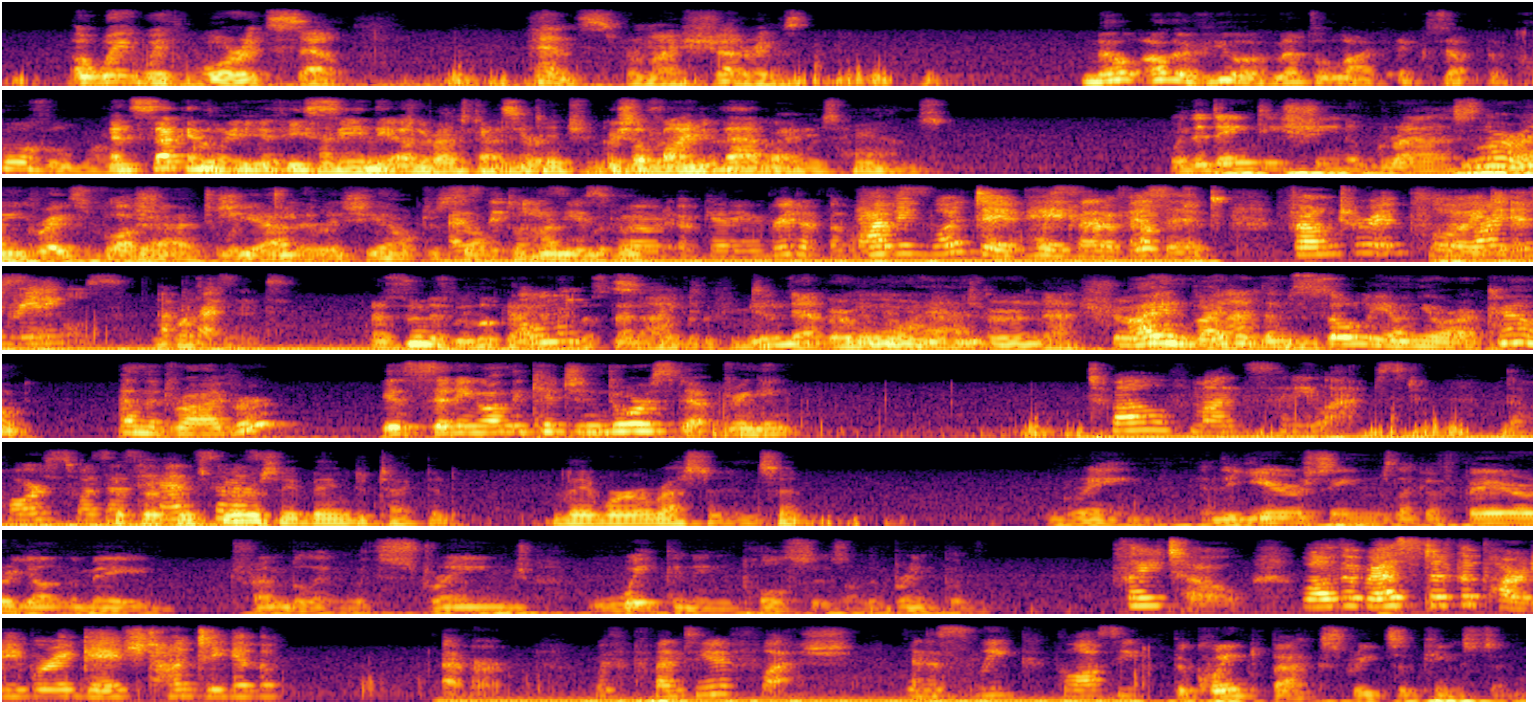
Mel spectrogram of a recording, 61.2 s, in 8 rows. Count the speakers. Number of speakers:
8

